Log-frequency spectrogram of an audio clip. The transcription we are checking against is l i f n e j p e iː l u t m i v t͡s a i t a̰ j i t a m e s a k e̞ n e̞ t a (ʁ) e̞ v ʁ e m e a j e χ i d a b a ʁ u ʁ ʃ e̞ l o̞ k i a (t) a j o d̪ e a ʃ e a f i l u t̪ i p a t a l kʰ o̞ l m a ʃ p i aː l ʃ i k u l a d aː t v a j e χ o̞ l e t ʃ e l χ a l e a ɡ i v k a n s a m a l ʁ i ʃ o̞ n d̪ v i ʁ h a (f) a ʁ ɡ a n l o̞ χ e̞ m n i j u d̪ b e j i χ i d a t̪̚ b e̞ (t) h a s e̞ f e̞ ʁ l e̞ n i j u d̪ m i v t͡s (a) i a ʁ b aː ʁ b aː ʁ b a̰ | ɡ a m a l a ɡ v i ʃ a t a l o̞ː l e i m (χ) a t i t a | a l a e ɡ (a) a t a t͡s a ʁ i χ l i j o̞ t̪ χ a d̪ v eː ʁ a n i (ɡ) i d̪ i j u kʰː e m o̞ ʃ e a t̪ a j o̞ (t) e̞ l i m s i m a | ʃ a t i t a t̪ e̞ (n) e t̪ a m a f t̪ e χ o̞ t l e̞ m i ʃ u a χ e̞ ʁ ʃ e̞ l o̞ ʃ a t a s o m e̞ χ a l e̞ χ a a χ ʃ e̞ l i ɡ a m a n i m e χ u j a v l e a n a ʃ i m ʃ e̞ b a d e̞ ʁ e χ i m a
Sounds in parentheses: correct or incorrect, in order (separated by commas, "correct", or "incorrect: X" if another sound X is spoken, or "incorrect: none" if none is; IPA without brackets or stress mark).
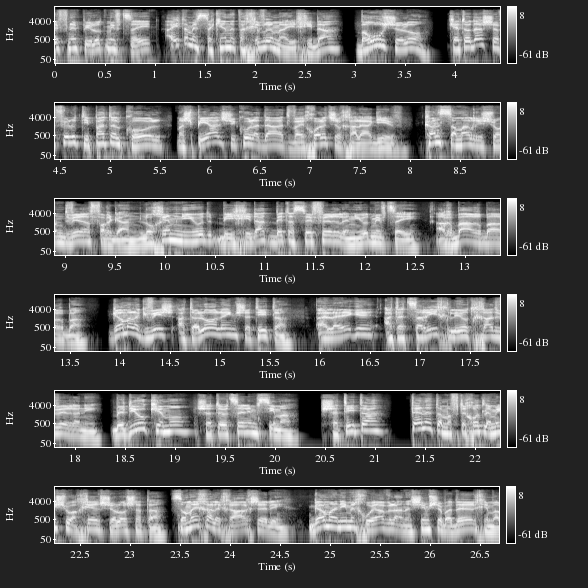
incorrect: χ, correct, correct, correct, correct, incorrect: ʃ, incorrect: e, incorrect: b, incorrect: t͡s, correct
